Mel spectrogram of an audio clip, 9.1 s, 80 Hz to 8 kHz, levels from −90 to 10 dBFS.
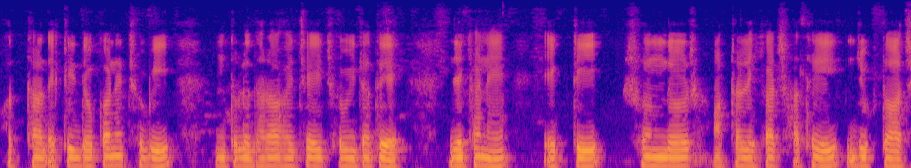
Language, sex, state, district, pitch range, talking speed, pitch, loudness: Bengali, male, West Bengal, Jalpaiguri, 105-110 Hz, 105 wpm, 105 Hz, -19 LUFS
